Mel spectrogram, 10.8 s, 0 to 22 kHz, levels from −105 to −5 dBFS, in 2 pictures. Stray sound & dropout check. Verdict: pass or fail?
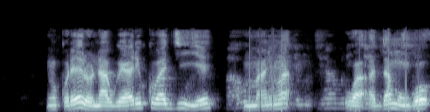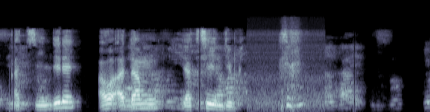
fail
